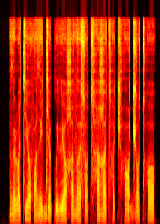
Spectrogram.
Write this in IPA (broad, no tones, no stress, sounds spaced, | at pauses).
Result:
ð ʌ ɭ ɑ tʲ ɔ f ɑ ð ɪ dʲ ɑ kʷ ʌ lʲ ɔ χ ʌ v ʌ s ɔ t͡sʰ a ʁ ʌ tʰ ʌ t͡ʃʰ ɑ d͡ʒ ɔ tʰ ɔ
